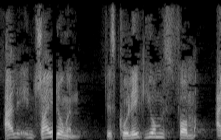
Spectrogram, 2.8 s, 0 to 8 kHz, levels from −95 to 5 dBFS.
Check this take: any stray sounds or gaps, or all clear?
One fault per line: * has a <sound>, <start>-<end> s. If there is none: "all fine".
* has a dropout, 0.6-0.7 s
